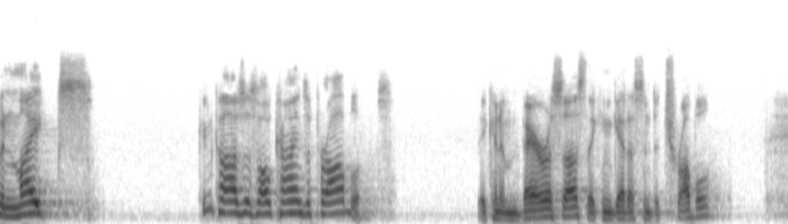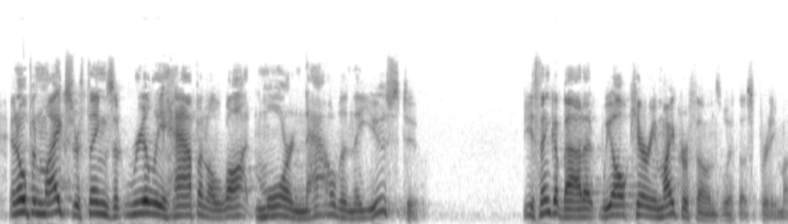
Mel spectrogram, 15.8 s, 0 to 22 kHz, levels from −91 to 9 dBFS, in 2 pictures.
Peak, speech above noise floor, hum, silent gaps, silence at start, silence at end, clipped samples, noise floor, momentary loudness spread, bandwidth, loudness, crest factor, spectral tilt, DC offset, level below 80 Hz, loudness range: 0 dBFS; 50 dB; none; none; 0 s; 0 s; under 0.1%; -71 dBFS; 17 LU; 7.6 kHz; -21 LUFS; 22 dB; -7.5 dB/octave; under 0.1%; -64 dBFS; 7 LU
